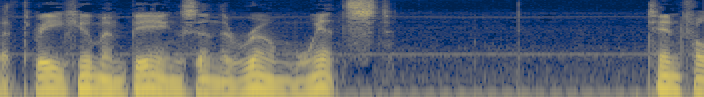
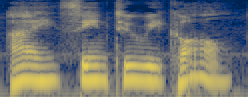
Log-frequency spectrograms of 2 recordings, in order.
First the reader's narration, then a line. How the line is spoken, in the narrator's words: Rose Thinker chirped somewhat unkindly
